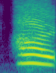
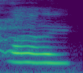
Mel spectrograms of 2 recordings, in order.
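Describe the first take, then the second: First: It is said loudly, breathing on the mic. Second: It is said softly and demurely.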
